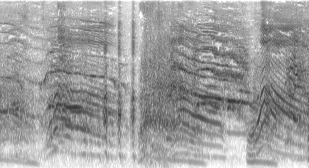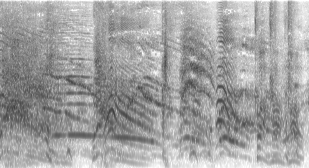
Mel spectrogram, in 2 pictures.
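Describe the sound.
Several people roar like lions at once during a lion laughter exercise, voices imitating the animal in loud, overlapping, rising and falling growls that keep going without a break, mixed with shrill yells.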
